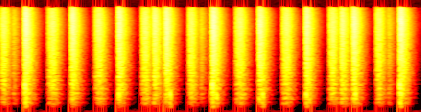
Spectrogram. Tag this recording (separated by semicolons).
beat; drum; drum-loop; groovy; hit; improvised; loop; one; percs; percussion; shot; techno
